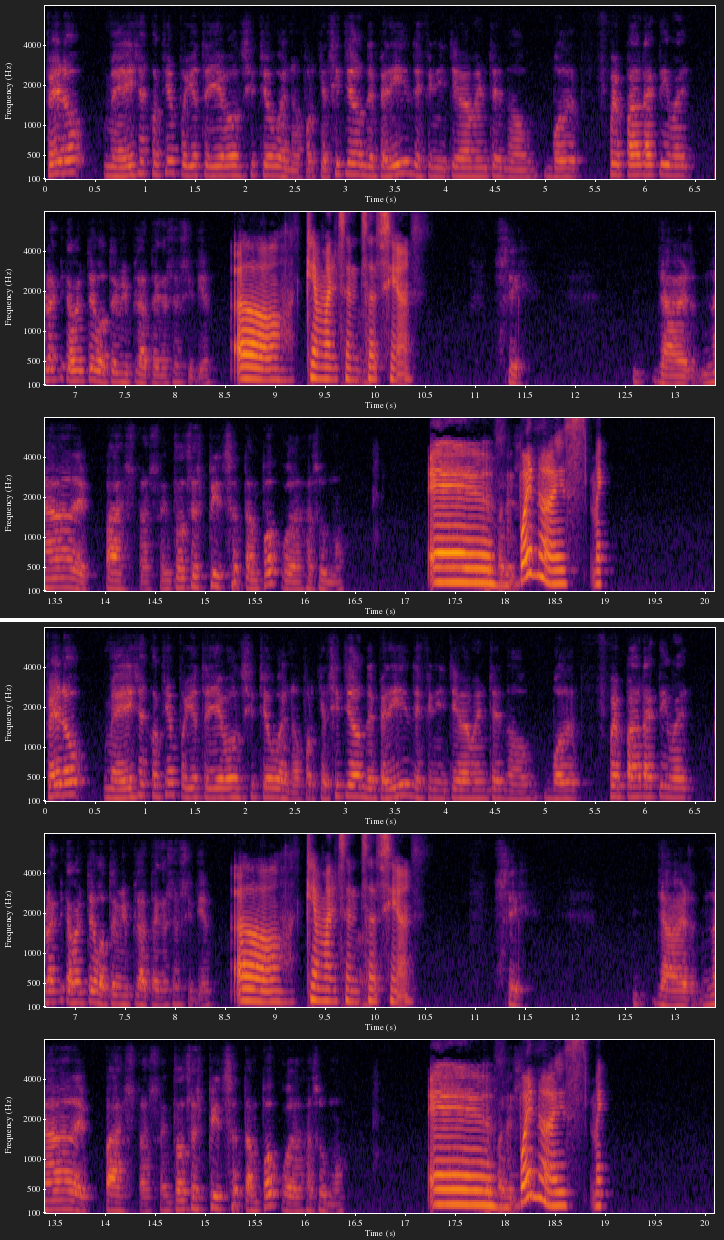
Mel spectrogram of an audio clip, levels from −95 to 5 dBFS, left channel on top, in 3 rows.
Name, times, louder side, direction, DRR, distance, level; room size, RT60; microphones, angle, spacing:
voice 1, 0.0-5.3 5.6-6.4 6.7-8.3 9.9-10.0 11.2-11.5 12.6-16.4 17.8-18.1, equal, 25° right, 1.6 m, -36 dB
voice 2, 8.6-10.4 17.2-19.0, left 3 dB, 15° left, 0.4 m, -25 dB
5.4 x 2.9 x 3.1 m
head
